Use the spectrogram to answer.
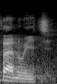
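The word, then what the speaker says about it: sandwich: আছে যেটাকে আমরা বলি স্যান্ডউইচ কি বলি স্যান্ডউইচ উচ্চারণ হবে স্যান্ডউইচ স্যান্ডউইচ সবাই একসাথে বলি স্যান্ডউইচ স্যান্ডউইচ যেটা কি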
